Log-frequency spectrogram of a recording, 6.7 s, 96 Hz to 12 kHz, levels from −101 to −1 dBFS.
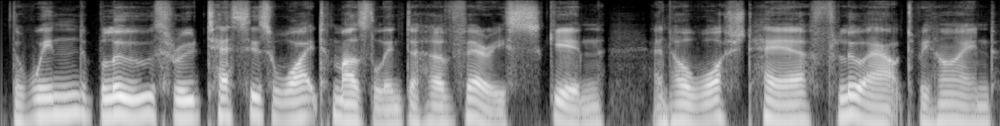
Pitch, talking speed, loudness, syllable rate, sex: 115 Hz, 160 wpm, -17 LUFS, 3.6 syllables/s, male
